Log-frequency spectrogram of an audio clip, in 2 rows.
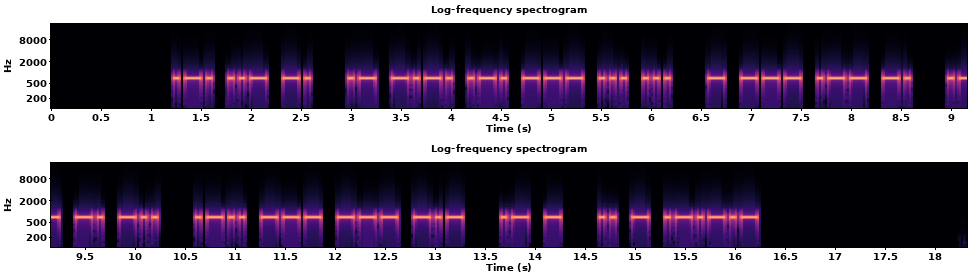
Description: Morse code, heard as a keyed tone, about 22 wpm, 700 Hz. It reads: RUN ACROSS TOWN AND LOOK AT IT.
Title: Sentences from Top 1000 Words - Review Part 5 - 22wpm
